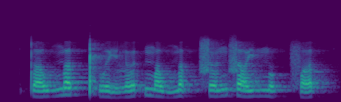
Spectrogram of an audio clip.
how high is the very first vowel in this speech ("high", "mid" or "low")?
low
